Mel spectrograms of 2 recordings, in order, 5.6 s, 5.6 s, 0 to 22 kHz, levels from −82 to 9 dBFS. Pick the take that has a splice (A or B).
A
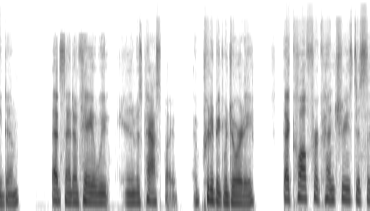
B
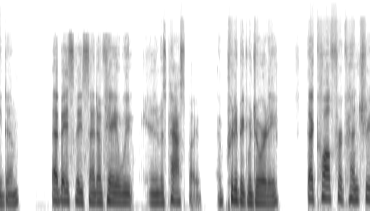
A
